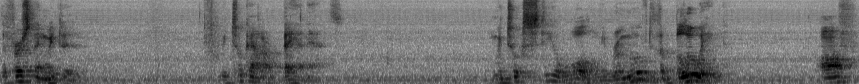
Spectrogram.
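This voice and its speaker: A man's voice: medium pitch, a bit bright. Man reading aloud in an echoey hall. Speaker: reader at a dramatic reading. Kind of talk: first-person dramatic reading of an oral history. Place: stage or event room. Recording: roomy, distant mic with faint background noise.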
